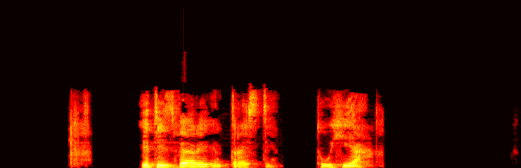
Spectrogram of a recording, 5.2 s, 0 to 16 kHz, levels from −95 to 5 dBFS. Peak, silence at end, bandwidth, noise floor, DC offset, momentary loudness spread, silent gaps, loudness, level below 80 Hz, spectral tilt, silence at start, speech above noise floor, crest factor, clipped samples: 0 dBFS; 1.5 s; 7.8 kHz; under -90 dBFS; under 0.1%; 21 LU; 0.93-1.38 s, 2.83-3.15 s; -17 LUFS; -58 dBFS; -5.5 dB/octave; 0.7 s; over 73 dB; 20 dB; under 0.1%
